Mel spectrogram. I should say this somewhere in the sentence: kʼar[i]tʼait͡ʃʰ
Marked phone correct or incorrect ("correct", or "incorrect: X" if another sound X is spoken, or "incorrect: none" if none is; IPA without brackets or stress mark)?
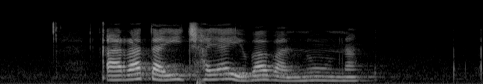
incorrect: a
